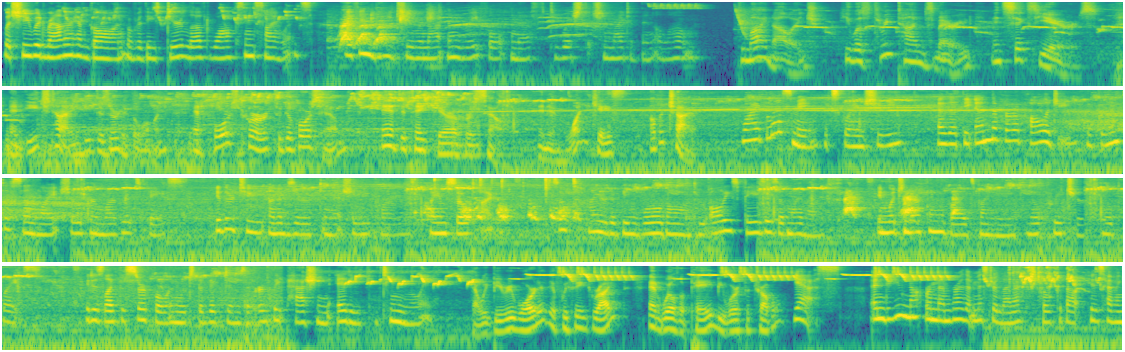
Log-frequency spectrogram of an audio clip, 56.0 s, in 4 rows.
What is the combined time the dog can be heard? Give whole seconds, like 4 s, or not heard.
5 s.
